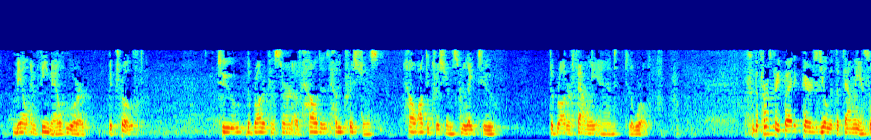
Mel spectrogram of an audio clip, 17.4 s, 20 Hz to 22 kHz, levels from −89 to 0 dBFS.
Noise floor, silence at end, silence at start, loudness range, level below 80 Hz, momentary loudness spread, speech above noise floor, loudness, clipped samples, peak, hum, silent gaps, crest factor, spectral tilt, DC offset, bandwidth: -51 dBFS; 0 s; 0.15 s; 4 LU; -66 dBFS; 22 LU; 31 dB; -21 LUFS; under 0.1%; -4 dBFS; none; none; 18 dB; -10 dB/octave; under 0.1%; 5.4 kHz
